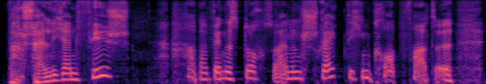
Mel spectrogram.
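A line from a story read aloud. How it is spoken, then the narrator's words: Whimpering. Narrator (German): wimmert der Darling und bohrt sich mit der nassen Nase in Abes Brust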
